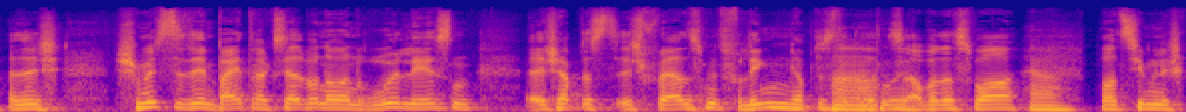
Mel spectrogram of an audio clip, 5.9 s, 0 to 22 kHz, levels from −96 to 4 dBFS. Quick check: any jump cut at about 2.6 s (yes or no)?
no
